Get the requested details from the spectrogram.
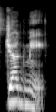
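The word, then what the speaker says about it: Jagmeet: he said you know think jug like hug and actually yeah that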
